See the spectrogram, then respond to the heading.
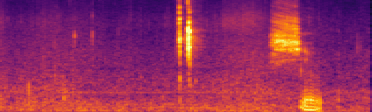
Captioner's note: kisses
